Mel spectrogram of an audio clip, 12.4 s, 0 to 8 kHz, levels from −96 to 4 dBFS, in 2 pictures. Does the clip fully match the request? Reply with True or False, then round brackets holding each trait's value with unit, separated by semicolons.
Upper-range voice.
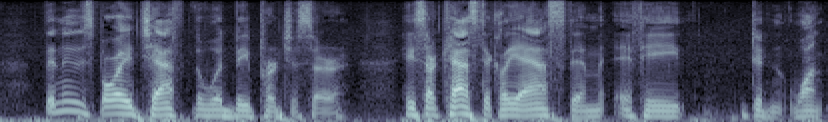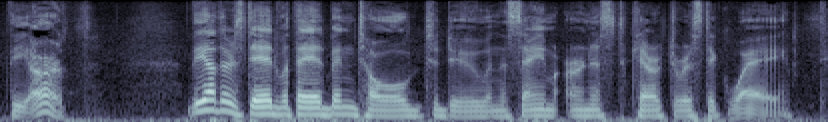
False (105 Hz)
